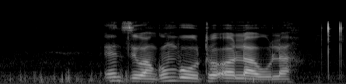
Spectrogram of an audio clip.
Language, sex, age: Xhosa, male, 24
